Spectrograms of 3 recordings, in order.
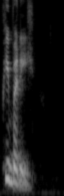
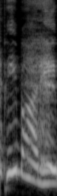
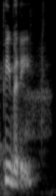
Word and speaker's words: Peabody: they pronounce it Peabody. – Peabody. – The Peabody Essex. – Yeah. And we're like, no, it's Peabody. We're from Arkansas. – Well, now you know how to say it, Peabody.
